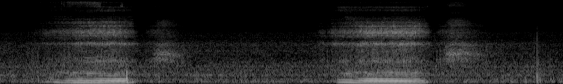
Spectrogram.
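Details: A man snoring while asleep: two loud, rattling inspiratory snores about three seconds apart, each followed by a softer breathy exhale. Ordinary snoring.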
